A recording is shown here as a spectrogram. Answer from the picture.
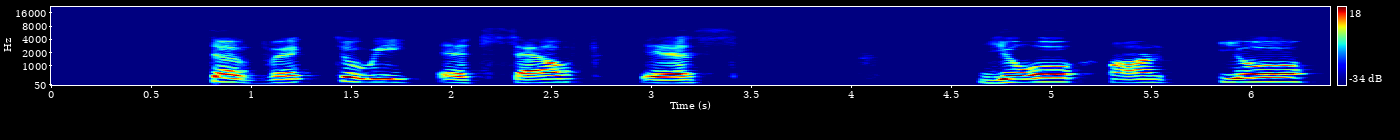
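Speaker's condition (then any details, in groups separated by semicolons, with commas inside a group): Cerebral palsy; affects speech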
